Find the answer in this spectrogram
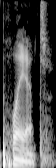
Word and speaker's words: Plante: And just to make sure that I am pronouncing your name right, it is Plante, right? It's actually Plante, Plante.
